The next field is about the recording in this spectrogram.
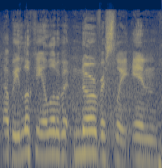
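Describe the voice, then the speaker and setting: A man calling a sim race play-by-play, fluent and excitable, with playful banter. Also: on the high side, fast talker, noisy background. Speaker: sim racing lead commentator. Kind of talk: live play-by-play commentary.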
